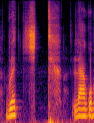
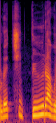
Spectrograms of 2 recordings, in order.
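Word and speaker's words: wretched: 레치ed트라고 읽지 않고 레치드라고 읽어요.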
